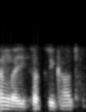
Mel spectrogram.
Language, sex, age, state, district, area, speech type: Punjabi, male, 30-45, Punjab, Mohali, urban, conversation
